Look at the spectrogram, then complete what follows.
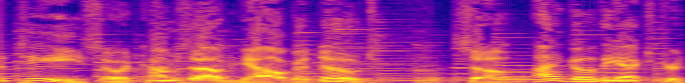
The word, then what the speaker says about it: Gal Gadot: lot more gal gadot it's like when you pronounce gal gadot with a silent t it is shorter and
